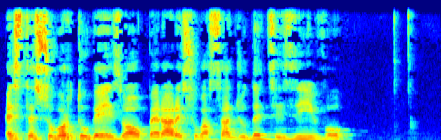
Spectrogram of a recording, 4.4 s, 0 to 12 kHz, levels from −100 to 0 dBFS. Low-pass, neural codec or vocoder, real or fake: 10.8 kHz; none; real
